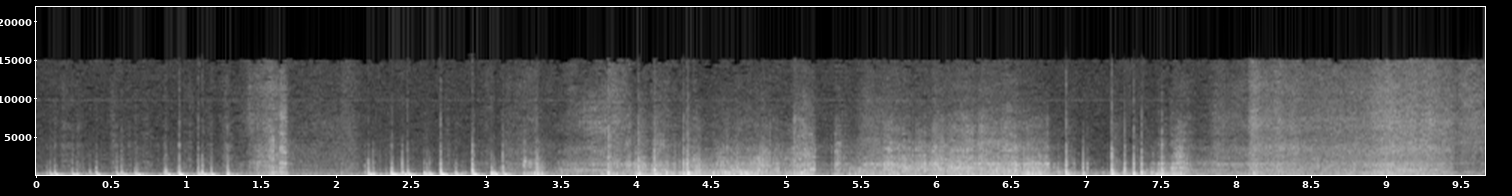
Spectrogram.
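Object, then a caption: Painted canvas. Long pale manicured nails and fingertips tap and scratch across a flat painted canvas artwork of a sugar skull lying on a table, its thin, dry painted surface. Quick, dull low taps come in clusters, broken by stretches of scratchy rustling across the canvas.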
